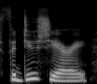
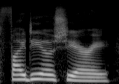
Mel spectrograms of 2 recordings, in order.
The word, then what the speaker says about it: fiduciary: He mispronounced fiduciary as fidosiary in a leadership meeting and nobody corrected him because his last name was more powerful than accuracy.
